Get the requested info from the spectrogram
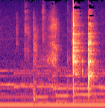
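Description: Background music with two sharp clinks about a second and a half in and a moment apart: a metal fork knocking on a ceramic plate.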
